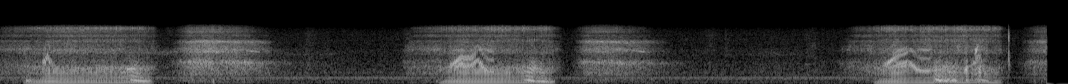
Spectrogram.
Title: Is that snoring i here?!?!?!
